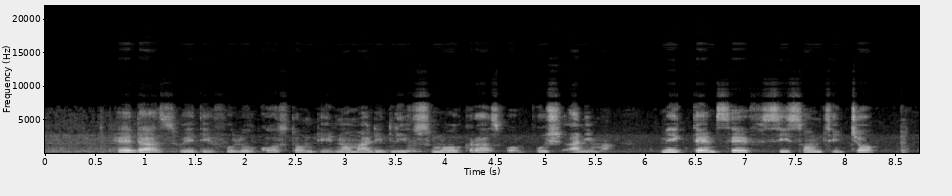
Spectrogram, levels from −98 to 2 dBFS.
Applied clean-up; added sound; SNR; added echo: none; none; none; none.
